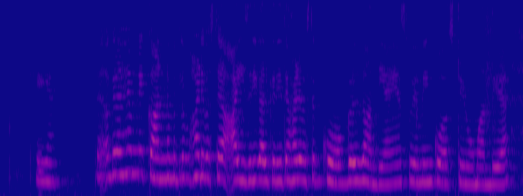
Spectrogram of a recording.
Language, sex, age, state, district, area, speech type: Dogri, female, 30-45, Jammu and Kashmir, Kathua, rural, spontaneous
